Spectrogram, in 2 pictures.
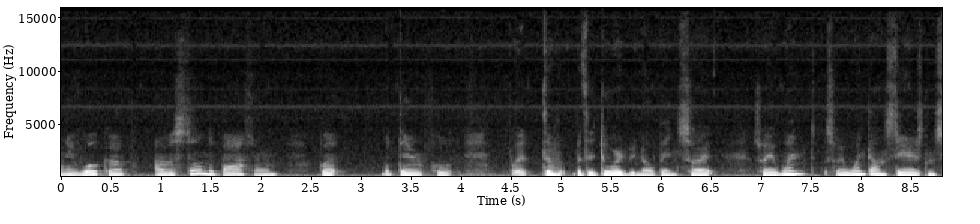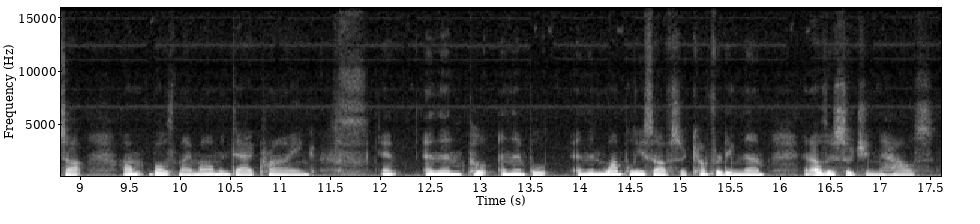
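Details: Male narrator who reports having a little stutter, narrating a story; repeated words and phrases: stuttering.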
